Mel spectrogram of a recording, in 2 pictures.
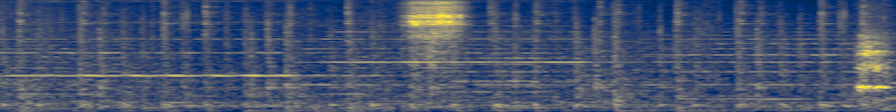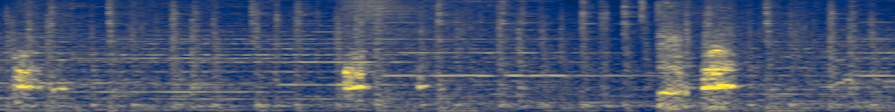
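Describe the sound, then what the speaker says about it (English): A pet dog barks a few times in the background, short sharp yelps spaced a couple of seconds apart, faint and somewhat distant beneath a steady low hum. "My dog is barking."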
